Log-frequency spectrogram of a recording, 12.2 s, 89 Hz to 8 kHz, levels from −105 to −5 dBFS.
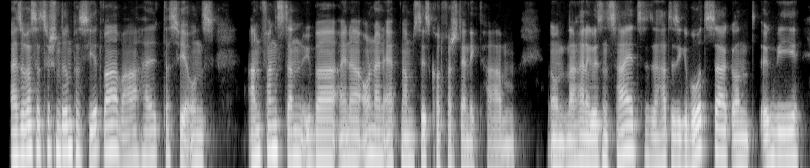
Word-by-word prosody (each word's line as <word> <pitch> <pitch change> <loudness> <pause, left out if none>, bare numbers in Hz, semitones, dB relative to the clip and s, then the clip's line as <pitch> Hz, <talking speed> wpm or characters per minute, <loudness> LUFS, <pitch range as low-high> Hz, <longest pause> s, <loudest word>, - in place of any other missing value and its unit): Also, 120 +2 +3
was 140 +1 +4
da 140 - +3
zwischendrin 140 -1 +2
passiert 130 0 -1
war, 140 -1 +2
war 110 +2 -4
halt, 120 +1 -4
dass 115 +1 -6
wir 110 - +1
uns 105 0 -3 0.5
anfangs 135 +5 +2
dann 115 -4 0
über 110 -1 0
einer 105 +1 0
Online 115 -1 0
App 105 +2 -4
namens 100 0 -2
Discord 110 -2 -2
verständigt 90 -1 -5
haben. 80 -1 -6 0.4
Und, 90 -2 0
nach 90 +1 0
einer 105 -1 +2
gewissen 95 +2 +3
Zeit, 140 +7 +1
da 100 -1 -1
hatte 110 0 -2
sie 100 -1 +1
Geburtstag 125 +4 +2
und 100 -1 0
irgendwie 115 +2 +2
110 Hz, 160 wpm, -20 LUFS, 100-125 Hz, 0.5 s, was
